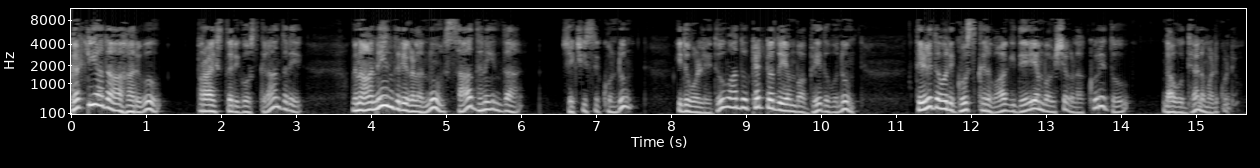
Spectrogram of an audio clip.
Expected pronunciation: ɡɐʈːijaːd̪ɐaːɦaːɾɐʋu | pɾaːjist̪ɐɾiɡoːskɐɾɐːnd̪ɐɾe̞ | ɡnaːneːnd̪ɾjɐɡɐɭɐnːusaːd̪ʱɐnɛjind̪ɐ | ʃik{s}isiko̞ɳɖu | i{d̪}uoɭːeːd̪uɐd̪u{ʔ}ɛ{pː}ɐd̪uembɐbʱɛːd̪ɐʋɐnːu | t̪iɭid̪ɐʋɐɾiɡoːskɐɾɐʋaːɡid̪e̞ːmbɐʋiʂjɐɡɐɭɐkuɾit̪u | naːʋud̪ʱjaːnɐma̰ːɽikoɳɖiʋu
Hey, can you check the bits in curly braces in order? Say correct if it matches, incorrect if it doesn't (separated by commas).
incorrect, correct, incorrect, incorrect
